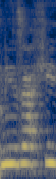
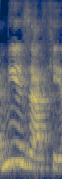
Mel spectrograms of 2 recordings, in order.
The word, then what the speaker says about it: Miyazaki: Is it Miyazaki? Is that his name? Yeah, Miyazaki. Let's just go with Miyazaki, because I'm pretty sure I'm pronouncing that right.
